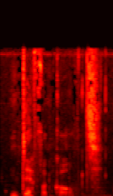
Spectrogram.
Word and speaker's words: difficult: The word difficult is pronounced as difficult uh, with three syllables. Let's break it down a little. The first syllable, diff, sounds like d if with a short i sound, i, like the word did, did. The second syllable, f, with f and a schwa sound, f, f. Finally, the last syllable, cult, just like C U L T, cult. Put it all together and you've got difficult. Difficult.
